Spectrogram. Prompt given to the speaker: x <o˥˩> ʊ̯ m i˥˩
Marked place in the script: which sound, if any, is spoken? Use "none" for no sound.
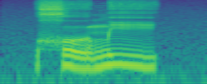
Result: o̰˨˩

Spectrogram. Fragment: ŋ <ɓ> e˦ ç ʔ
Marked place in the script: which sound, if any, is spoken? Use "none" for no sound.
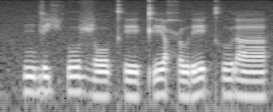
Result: ɡ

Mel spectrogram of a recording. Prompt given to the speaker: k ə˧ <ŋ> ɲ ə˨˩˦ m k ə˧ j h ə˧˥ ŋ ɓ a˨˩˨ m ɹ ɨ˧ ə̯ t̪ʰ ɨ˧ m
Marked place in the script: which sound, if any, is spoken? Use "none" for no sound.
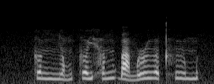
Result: ŋ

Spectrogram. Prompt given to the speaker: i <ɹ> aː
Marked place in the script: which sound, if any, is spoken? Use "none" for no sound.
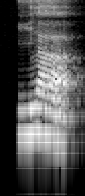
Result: l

